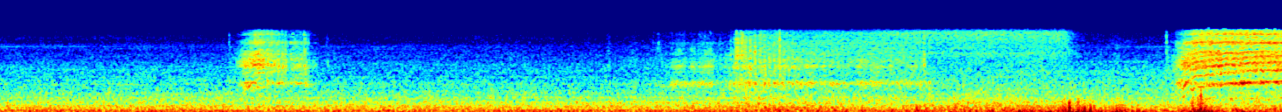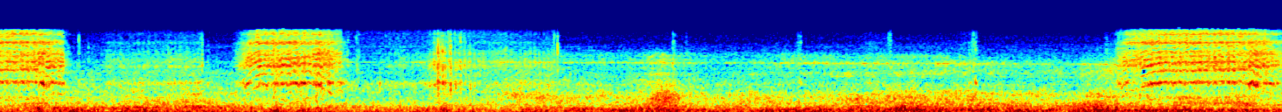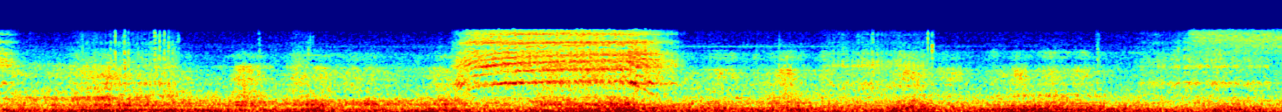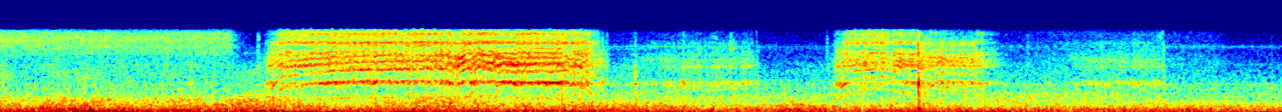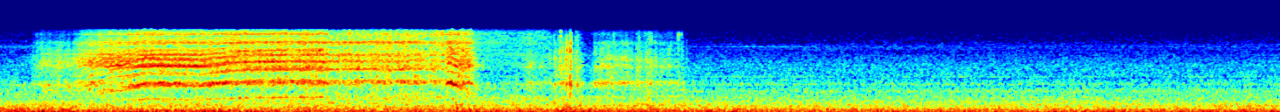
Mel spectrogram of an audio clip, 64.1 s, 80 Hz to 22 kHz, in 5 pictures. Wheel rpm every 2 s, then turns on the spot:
0, 20, 0, 10, 20, 10, 100, 50, 30, 10, 0, 0, 90, 20, 0, 100, 20, 10, 10, 10, 50, 150, 50, 50, 40, 10, 110, 150, 30, 10, 0, 0.
6-10 16-20 26-28 34-40 44-46 48-50 56-58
